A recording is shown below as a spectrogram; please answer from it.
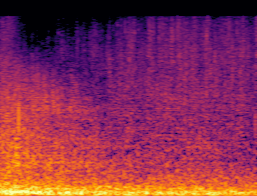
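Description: Confringo blasting spell from Hogwarts Legacy goes off as one loud, deep explosion with a heavy low boom that decays into a rumbling tail for a couple of seconds.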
